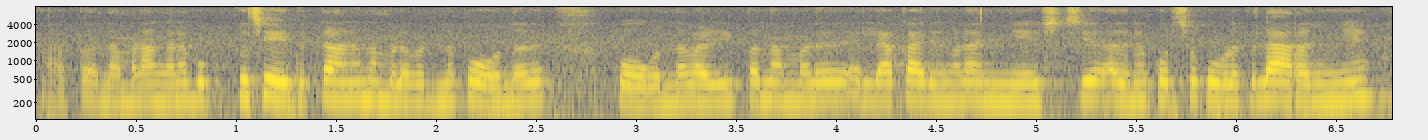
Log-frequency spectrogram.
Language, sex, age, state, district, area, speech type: Malayalam, female, 45-60, Kerala, Malappuram, rural, spontaneous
